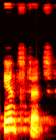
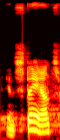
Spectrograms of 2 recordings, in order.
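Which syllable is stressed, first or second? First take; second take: first; second. First: The stress is on the first syllable. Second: The stress is on the second syllable. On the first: The speaker calls it right. "we put the stress on the first syllable" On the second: The speaker calls it wrong. "We don't say instance"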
